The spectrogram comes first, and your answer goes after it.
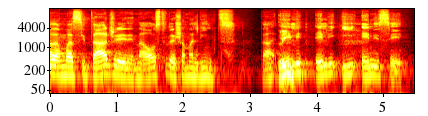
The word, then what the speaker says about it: Linz: Lindt não tem nada a ver com aquele chocolate? Não. Porque é o mesmo nome ou não? É parecido a pronúncia só? É diferente. Lindt é um chocolate, em minha cidade chama Linz.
